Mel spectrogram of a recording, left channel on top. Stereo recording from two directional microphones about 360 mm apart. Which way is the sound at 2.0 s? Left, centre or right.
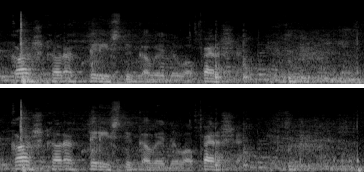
Right.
